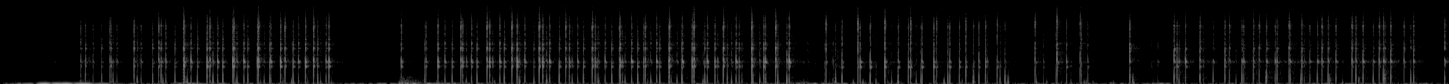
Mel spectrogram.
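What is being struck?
Small glass dome terrarium.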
